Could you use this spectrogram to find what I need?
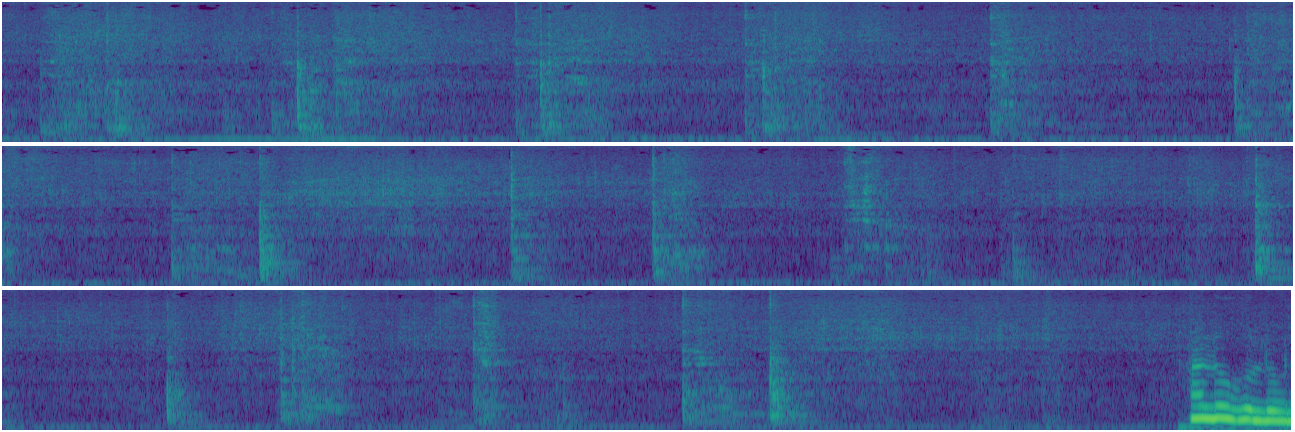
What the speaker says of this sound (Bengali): আলুগুলো নেড়ে চেড়ে কিছুক্ষণ কষিয়ে নেব যাতে সমস্ত মশলা আলুর ভিতরে প্রবেশ করতে পারে।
